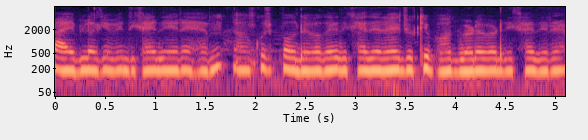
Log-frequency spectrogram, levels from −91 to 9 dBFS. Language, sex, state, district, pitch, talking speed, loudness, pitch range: Hindi, female, Uttar Pradesh, Etah, 185 Hz, 245 wpm, -14 LUFS, 180-185 Hz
